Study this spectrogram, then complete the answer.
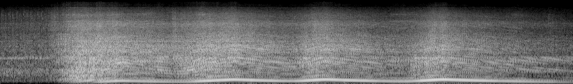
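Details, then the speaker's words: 2005 Chevy Aveo, E-Tech engine, revved in place: three clean throttle blips, revs rising and falling smoothly with no knocks, high-rev taps or valvetrain noise; healthy engine. "That sounds fantastic. You don't even need to be a mechanic to know that. There's no knocks, no high rev taps, there's no valve train noise."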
